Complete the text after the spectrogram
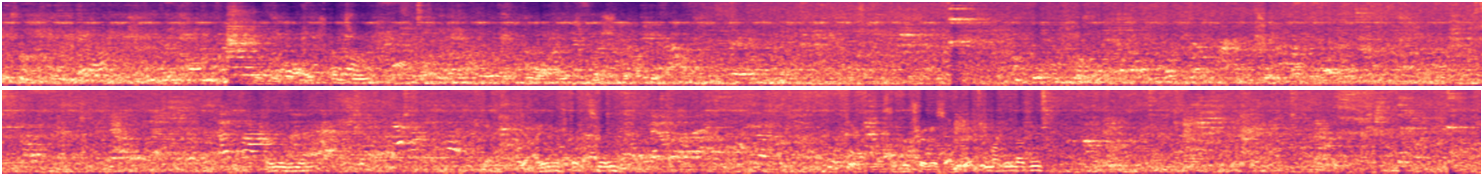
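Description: A crowd of people chatters and murmurs all around in a busy room.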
